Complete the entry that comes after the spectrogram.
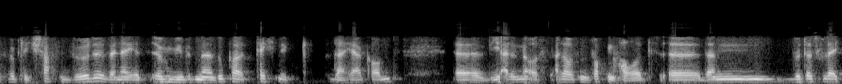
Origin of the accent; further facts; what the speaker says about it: Wolfsburg, Lower Saxony, Germany; ich rufe an, ich komme aus Wolfsburg.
